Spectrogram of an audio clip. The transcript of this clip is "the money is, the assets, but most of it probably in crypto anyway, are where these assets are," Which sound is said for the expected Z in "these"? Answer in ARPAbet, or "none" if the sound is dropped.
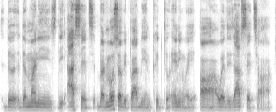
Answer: Z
